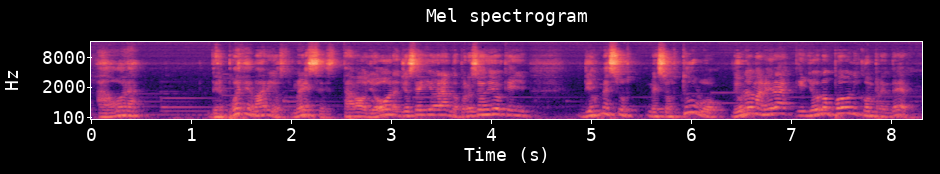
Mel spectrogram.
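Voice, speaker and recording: A man's voice: sits high, mellow. A man preaching a sermon in a conversational way, asking his listeners rhetorical questions. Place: church. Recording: echoey church, distant mic, faint music.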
